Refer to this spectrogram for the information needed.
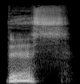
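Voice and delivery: loud, high, defiant shout; furious roar. A narrator's reading. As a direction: roar it mid-fight. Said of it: "still roaring in fury".

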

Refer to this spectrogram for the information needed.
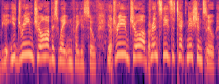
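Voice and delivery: lightly voiced Boston guy; Boston accent. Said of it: "he had this really strong Boston accent".

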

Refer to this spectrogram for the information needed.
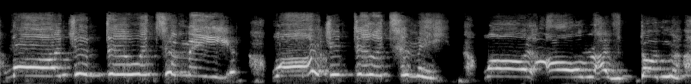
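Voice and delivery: high, drawn-out mock wailing; slow, squealed tearful plea of a little boy; crying orphan boy. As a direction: wail pleadingly through hammed-up sobs. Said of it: "he's crying and he's looking at humanity".

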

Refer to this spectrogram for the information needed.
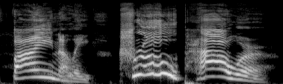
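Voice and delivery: high, loud, drawn-out villain yell; triumphant yell. Acted. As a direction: shout out your new power. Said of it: "Sweetie Bug yelled".

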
